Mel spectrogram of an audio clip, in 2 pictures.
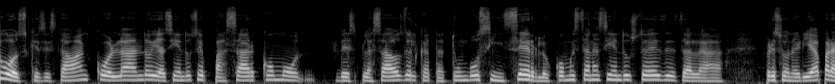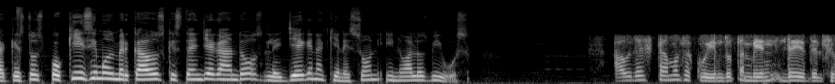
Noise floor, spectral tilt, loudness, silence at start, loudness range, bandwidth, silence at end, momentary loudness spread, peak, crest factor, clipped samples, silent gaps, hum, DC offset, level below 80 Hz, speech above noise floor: -60 dBFS; -6 dB/octave; -21 LUFS; 0 s; 9 LU; 15.5 kHz; 0 s; 9 LU; -2 dBFS; 18 dB; under 0.1%; none; none; under 0.1%; -54 dBFS; 40 dB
